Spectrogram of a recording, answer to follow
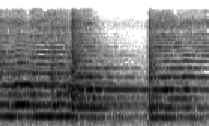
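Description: Instrumental passage of Kashmiri Sufi music: a harmonium holding steady chords, with a rabab and a clay-pot drum. The drum is struck three times, about three-quarters of a second apart.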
